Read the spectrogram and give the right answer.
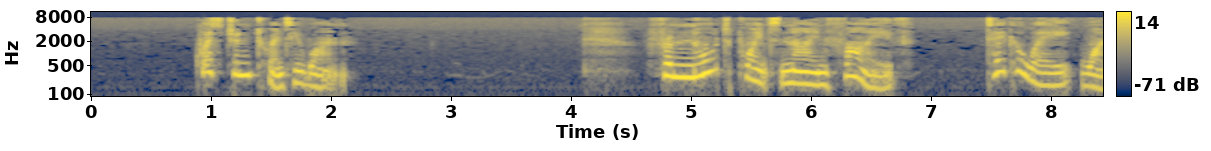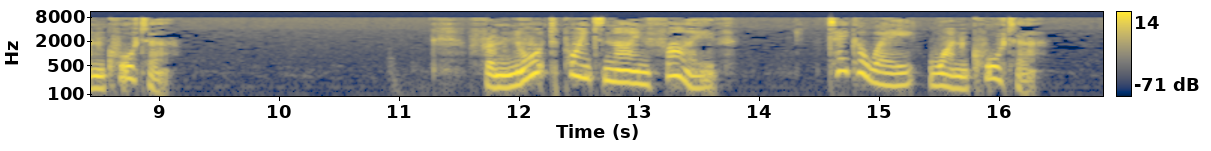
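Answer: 0.7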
